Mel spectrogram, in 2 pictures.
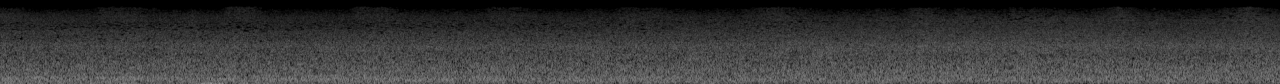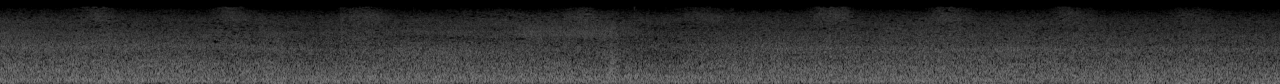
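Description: A fast-flowing river rushing steadily, heard as an even, unbroken hiss.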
